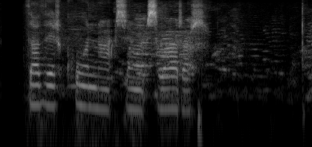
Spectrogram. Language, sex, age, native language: Icelandic, male, 7, Icelandic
